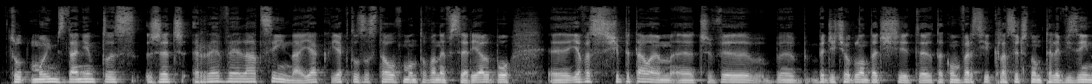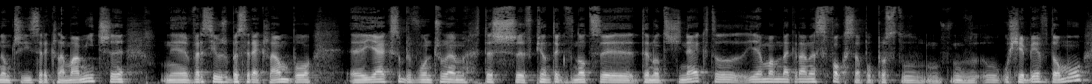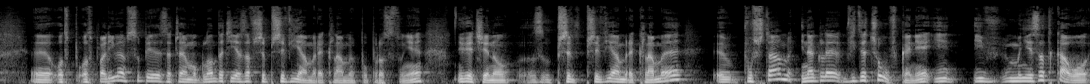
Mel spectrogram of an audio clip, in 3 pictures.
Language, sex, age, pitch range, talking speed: Polish, male, 30-49, 105-130 Hz, 160 wpm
